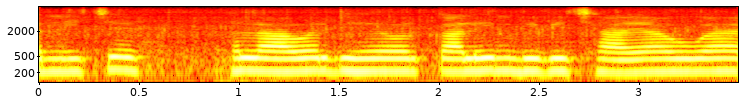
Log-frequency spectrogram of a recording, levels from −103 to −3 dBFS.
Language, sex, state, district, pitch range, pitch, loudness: Hindi, female, Jharkhand, Palamu, 220-225 Hz, 225 Hz, -14 LUFS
